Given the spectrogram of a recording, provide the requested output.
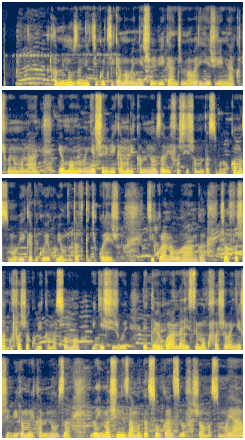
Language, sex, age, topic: Kinyarwanda, female, 25-35, education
